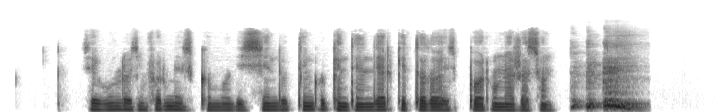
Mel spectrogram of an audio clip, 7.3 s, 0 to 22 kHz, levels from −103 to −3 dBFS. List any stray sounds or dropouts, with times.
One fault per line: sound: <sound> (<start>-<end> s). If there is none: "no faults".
sound: throat clearing (5.7-6.5 s)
